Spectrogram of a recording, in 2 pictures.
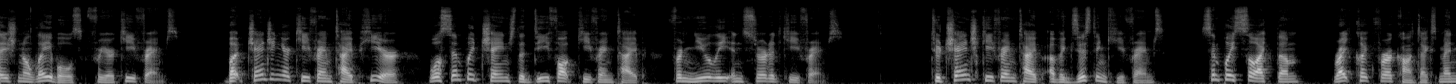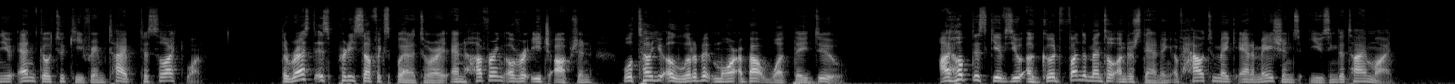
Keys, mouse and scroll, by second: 6.8 click, 7.8 g, 8.4 click, 11.1 click, 13.1 click, 14.5 right click, 19.8 click.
